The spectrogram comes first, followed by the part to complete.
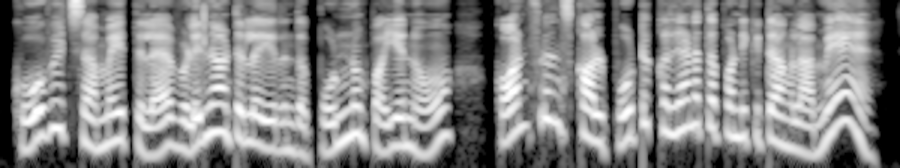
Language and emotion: Tamil, surprised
